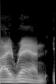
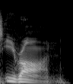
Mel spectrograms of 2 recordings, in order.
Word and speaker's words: Iran: And he corrected him at first by saying, you're pronouncing the country wrong. It's not Iran. It's Iran.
